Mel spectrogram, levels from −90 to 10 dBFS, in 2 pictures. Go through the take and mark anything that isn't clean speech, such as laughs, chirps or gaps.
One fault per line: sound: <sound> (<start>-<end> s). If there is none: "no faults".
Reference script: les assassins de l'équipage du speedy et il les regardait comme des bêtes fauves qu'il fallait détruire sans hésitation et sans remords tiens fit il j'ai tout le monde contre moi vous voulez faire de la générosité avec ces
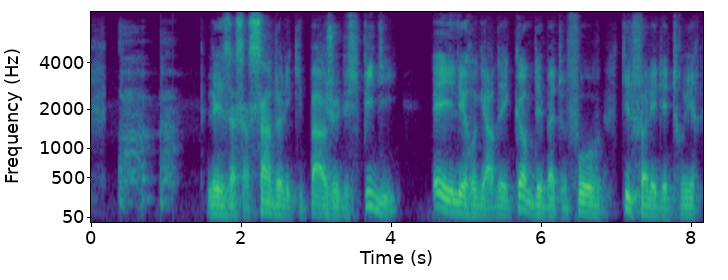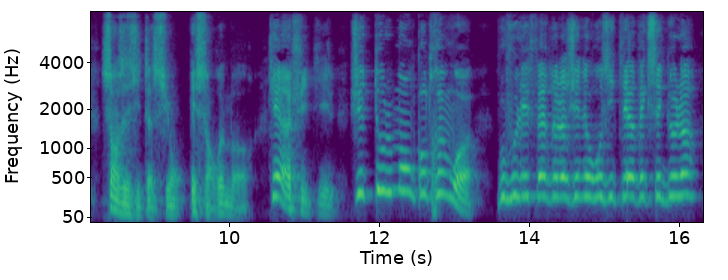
sound: cough (0.4-1.3 s)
